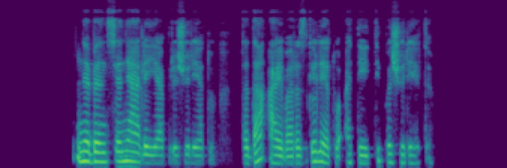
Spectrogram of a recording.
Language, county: Lithuanian, Klaipėda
